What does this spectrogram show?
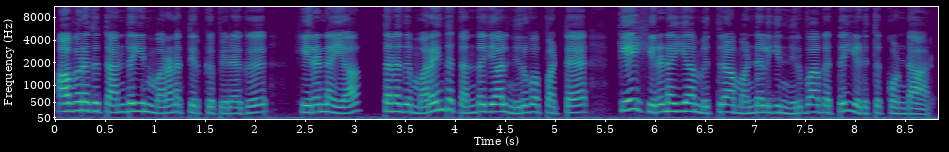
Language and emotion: Tamil, neutral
